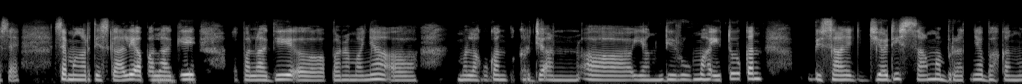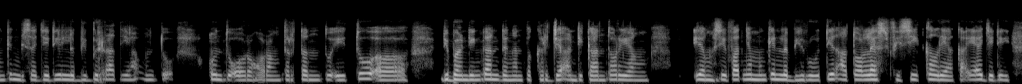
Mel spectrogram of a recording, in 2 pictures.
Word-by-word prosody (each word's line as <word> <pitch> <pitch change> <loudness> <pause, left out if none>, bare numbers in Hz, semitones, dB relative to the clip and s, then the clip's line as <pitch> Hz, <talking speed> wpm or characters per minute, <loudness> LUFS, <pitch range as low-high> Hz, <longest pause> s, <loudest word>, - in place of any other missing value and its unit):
saya - - -1 0.4
saya 240 -3 +6
mengerti 215 -1 +2
sekali, 200 +4 +5
apalagi 205 +1 +4 0.4
apalagi, 210 +1 +3
eee, 195 -1 0
apa 200 - -5
namanya, 210 +3 0
eee, 195 0 -3 0.5
melakukan 210 0 -2
pekerjaan, 205 -2 0
eee, 205 -2 0 0.2
yang 205 - -4
di 220 - 0
rumah 225 +1 +1
itu 210 +5 +2
kan, 260 0 +5 0.5
bisa 220 -2 +4
jadi 215 +4 +3
sama 225 +2 +4
beratnya, 225 +2 -3
bahkan 210 -1 -5
mungkin 205 +3 -5
bisa 210 0 -2
jadi 210 +2 -3
lebih 205 0 -10
berat 220 +2 -4
ya, 215 0 -7
untuk 215 - -10 0.3
untuk 220 -2 -3
orang-orang 200 0 -7
tertentu 210 0 -5
itu, 210 +6 -2
eee, 200 -4 -1 0.3
dibandingkan 220 0 +1
dengan 205 -1 -3
pekerjaan 210 0 -1
di 205 - -2
kantor 205 +1 -1
yang 200 -2 -1 0.5
yang 220 -2 +1
sifatnya 220 +2 +1
mungkin 220 +1 0
lebih 205 -1 -2
rutin 220 +4 -1
atau 220 -1 -1
less-physical 220 0 +2
ya, 210 -2 0
Kak, - - -6
ya. 225 +1 0
Jadi, 210 0 -3
210 Hz, 155 wpm, -23 LUFS, 205-225 Hz, 0.5 s, saya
